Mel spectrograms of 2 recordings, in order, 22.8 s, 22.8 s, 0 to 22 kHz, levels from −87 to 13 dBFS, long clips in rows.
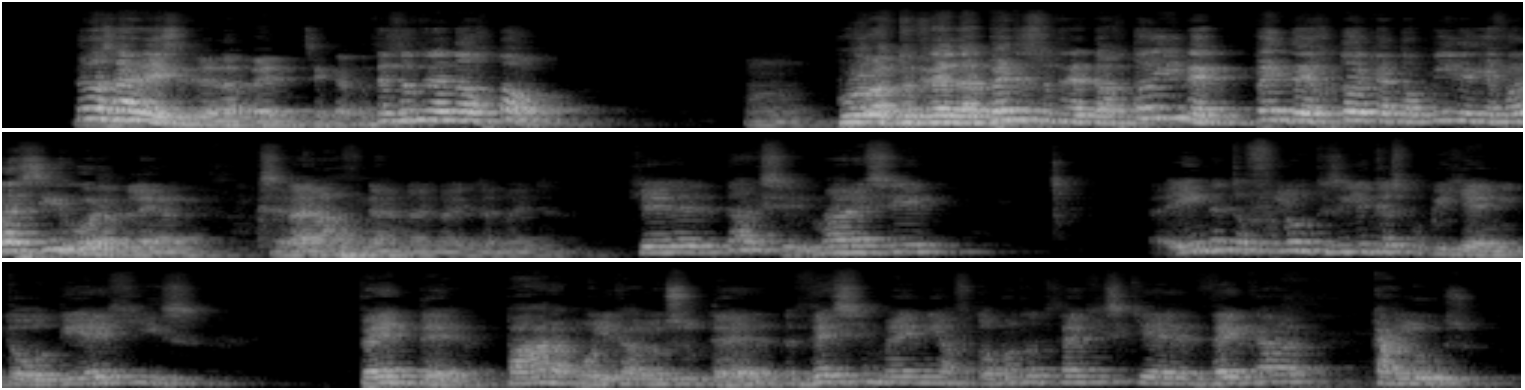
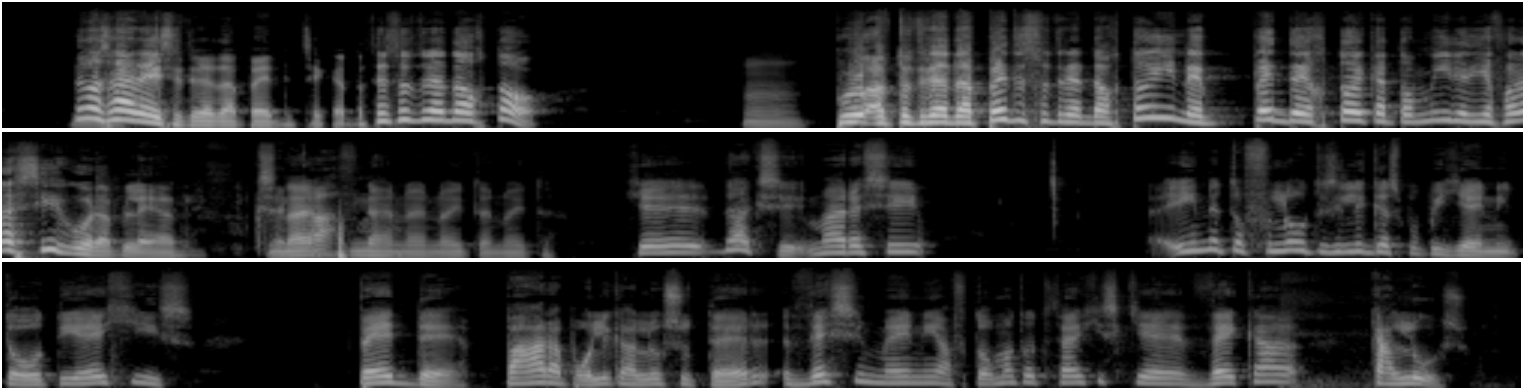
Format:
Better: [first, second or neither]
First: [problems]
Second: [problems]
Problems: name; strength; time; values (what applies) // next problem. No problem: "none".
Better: second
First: off-mic speech; far // room echo; slight; dies away in 0.6 s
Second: none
